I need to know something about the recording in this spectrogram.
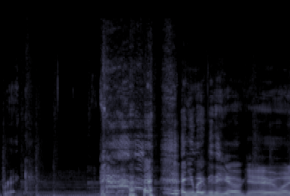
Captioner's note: laughing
